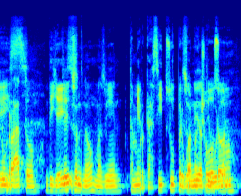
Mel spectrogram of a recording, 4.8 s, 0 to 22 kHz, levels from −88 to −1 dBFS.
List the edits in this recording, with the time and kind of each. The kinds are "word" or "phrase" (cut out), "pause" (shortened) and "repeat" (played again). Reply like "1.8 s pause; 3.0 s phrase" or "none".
1.6 s word; 2.8 s word; 3.3 s word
